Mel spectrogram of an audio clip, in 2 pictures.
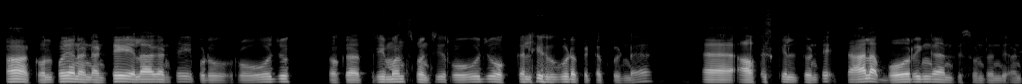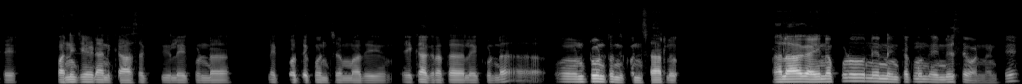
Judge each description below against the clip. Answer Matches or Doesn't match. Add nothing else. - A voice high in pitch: Doesn't match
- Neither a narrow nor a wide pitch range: Matches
